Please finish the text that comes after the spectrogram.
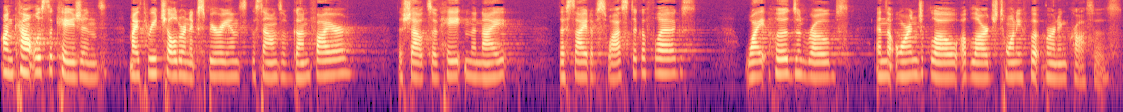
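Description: A woman's voice: mid-range voice, flat delivery, measured pace, sharp tone. A woman delivering a rehearsed, dramatic testimony as part of a staged reading. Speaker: speaker in a readers' theater presentation. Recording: echoing hall with long reverb.

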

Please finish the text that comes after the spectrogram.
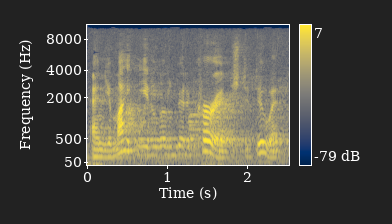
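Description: A man's voice: on the high side, lively intonation, fast talker, a crowd in the background. A man speaking in a folksy, exhorting way as a folk singer introducing a song and coaching an audience to join in. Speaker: folk singer leading a singalong. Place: large indoor hall at a public convocation. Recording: echoey hall with music behind.

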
